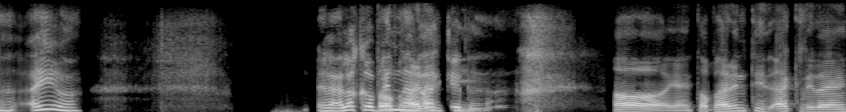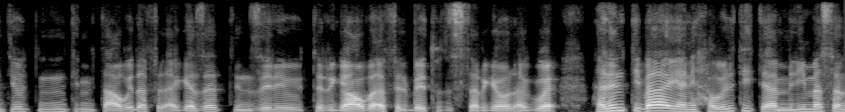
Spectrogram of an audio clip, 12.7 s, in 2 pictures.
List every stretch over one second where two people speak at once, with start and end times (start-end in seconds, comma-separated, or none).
none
